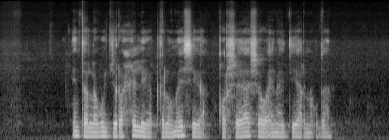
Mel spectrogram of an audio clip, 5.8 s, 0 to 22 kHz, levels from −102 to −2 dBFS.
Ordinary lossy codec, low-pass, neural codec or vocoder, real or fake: none; none; vocoder, 44.1 kHz, 128 mel bands, Pupu-Vocoder; fake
